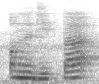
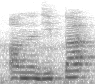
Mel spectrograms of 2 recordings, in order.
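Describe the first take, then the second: The two takes are said the same way.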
